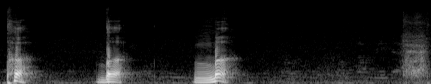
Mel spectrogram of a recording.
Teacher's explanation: so first we have bilabial sounds just like the term suggests these are sounds that are produced with the two lips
